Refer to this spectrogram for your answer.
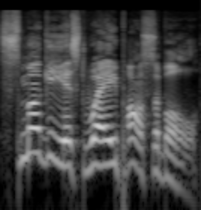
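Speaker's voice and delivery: usual speaking voice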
